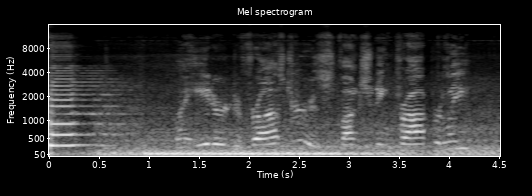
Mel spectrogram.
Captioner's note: horn honks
